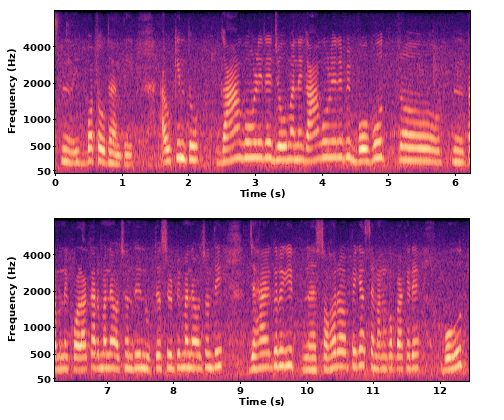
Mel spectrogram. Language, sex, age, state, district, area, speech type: Odia, female, 45-60, Odisha, Sundergarh, urban, spontaneous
